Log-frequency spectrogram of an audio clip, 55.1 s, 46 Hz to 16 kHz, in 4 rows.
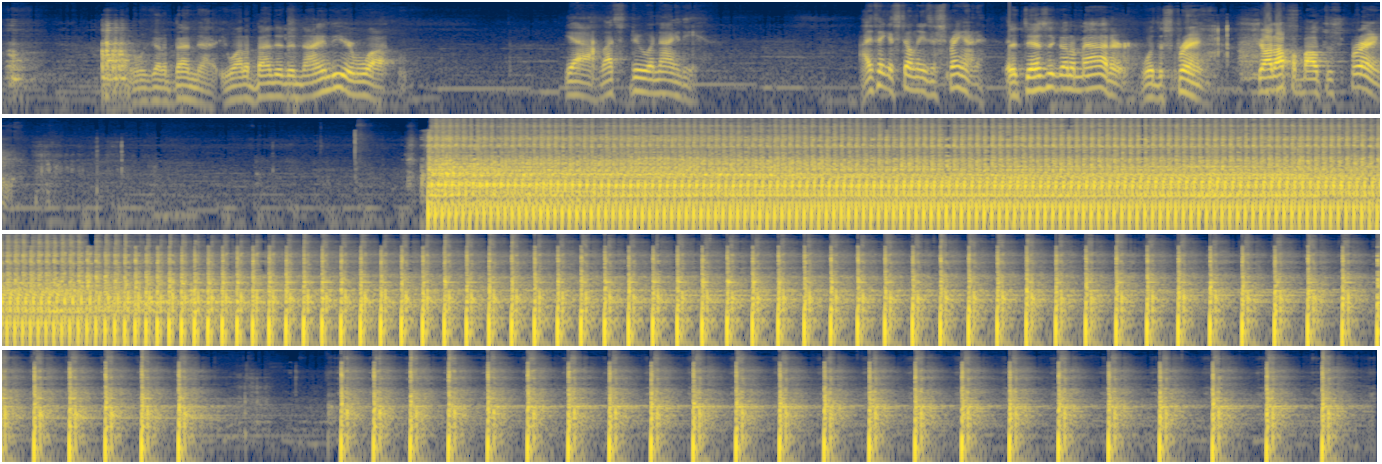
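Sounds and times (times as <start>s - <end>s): hydraulic pump pumping: 17.9s - 43.2s.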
